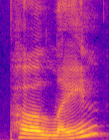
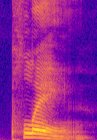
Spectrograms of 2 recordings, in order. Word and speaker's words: plane: For example, plane, p-l. It's not plane, plane.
